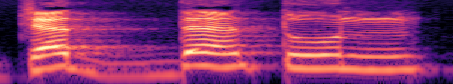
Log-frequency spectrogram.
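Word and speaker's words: جَدَّةٌ: তা দুই পেশ তুন, জাদ্দাতুন। জাদ্দাতুন এখানে দালের উপর তাসদিদ হয়েছে, তাহলে দাল অক্ষরটা দুইবার উচ্চারণ হবে।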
